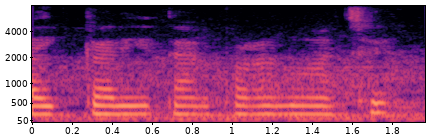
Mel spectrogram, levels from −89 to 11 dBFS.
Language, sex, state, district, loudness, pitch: Bengali, female, Tripura, West Tripura, -16 LUFS, 215 Hz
